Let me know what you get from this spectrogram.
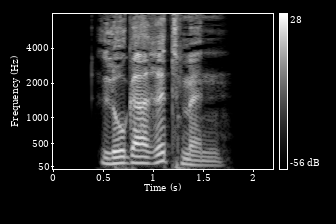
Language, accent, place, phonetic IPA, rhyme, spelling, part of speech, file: German, Germany, Berlin, [ˌloɡaˈʁɪtmən], -ɪtmən, Logarithmen, noun, De-Logarithmen.ogg
- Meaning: plural of Logarithmus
